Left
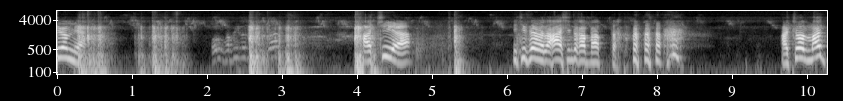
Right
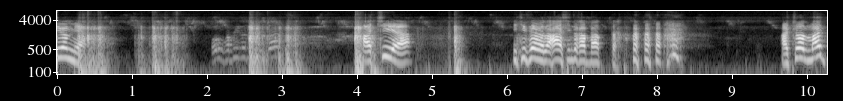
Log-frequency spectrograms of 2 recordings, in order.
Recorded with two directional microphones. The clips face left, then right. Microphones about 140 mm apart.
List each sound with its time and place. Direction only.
0.0 s speech: 20° right (ahead or behind)
1.0 s door: 5° right (ahead or behind)
2.6 s a sound: 10° right (ahead or behind)
4.1 s speech: 20° right (ahead or behind)
6.1 s speech: 15° right (ahead or behind)
9.6 s speech: 10° right (ahead or behind)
